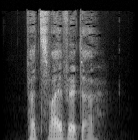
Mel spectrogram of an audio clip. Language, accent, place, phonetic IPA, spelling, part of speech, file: German, Germany, Berlin, [fɛɐ̯ˈt͡svaɪ̯fl̩tɐ], verzweifelter, adjective, De-verzweifelter.ogg
- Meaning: 1. comparative degree of verzweifelt 2. inflection of verzweifelt: strong/mixed nominative masculine singular 3. inflection of verzweifelt: strong genitive/dative feminine singular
